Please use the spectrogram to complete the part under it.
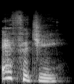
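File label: "effigy", British English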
